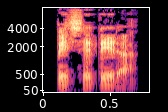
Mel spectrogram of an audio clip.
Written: pesetero

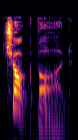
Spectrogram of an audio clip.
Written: chalkboard

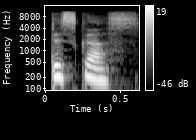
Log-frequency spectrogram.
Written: discuss

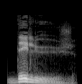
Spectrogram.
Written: déluge

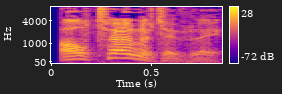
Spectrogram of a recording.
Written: alternatively

